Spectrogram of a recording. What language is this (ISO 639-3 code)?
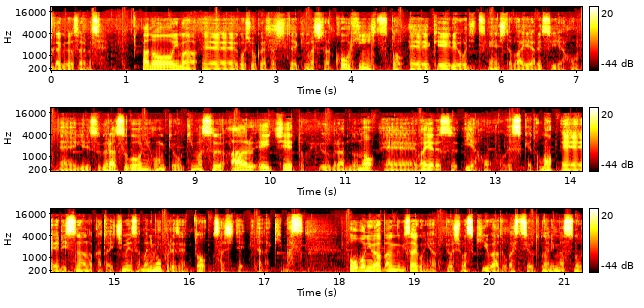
jpn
